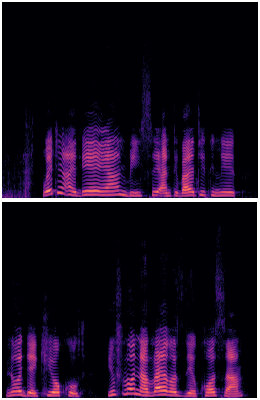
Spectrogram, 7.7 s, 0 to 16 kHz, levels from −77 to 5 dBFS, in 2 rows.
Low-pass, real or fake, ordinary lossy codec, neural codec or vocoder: 14.4 kHz; fake; none; codec, 44.1 kHz, 3.4 kbps, Pupu-Codec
